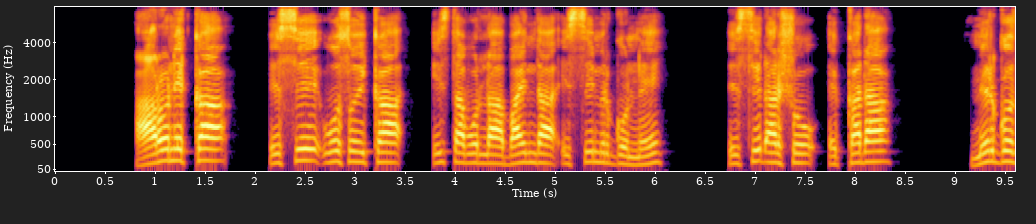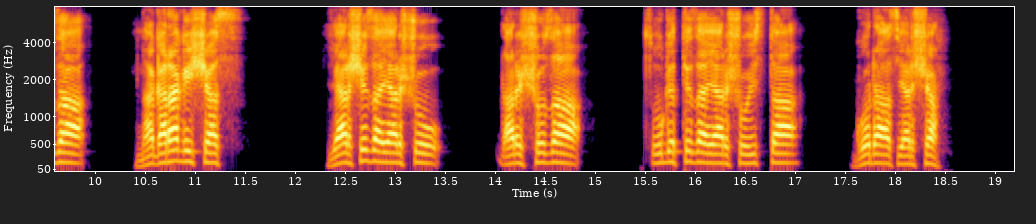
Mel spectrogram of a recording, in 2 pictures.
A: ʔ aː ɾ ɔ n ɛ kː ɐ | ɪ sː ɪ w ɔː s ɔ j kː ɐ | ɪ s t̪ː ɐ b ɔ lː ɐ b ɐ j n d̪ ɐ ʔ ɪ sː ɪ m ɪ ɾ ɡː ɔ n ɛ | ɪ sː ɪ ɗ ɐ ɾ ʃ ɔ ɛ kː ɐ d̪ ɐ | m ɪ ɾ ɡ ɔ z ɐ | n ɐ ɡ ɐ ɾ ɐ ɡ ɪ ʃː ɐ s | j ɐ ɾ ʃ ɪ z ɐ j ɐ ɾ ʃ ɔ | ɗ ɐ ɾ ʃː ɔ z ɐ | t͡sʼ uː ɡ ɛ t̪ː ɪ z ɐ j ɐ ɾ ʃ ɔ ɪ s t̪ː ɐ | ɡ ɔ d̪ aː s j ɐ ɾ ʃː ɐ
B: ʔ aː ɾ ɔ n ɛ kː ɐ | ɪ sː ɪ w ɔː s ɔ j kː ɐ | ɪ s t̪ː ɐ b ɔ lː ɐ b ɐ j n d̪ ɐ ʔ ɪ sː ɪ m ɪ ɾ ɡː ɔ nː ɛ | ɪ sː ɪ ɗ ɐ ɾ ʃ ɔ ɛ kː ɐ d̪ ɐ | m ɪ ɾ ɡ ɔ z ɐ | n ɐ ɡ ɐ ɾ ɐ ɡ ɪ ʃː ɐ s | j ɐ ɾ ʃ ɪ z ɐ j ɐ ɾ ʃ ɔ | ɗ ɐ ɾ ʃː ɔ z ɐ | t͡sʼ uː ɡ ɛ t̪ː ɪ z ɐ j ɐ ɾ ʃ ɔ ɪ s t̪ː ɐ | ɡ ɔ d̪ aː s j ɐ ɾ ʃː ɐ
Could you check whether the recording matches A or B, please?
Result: B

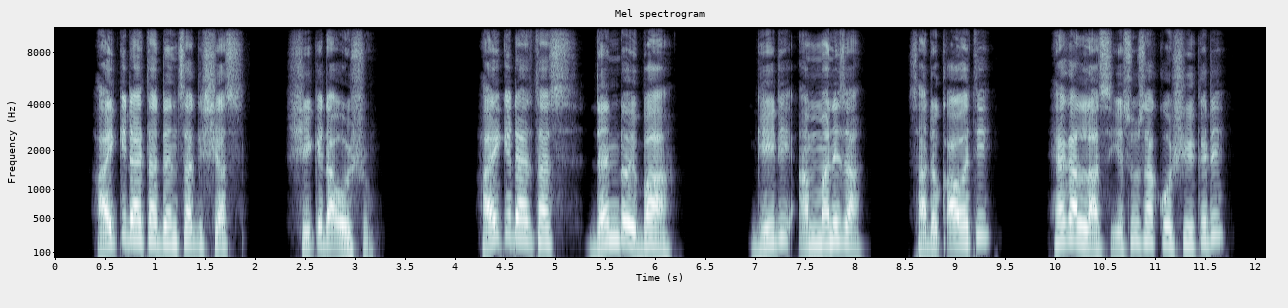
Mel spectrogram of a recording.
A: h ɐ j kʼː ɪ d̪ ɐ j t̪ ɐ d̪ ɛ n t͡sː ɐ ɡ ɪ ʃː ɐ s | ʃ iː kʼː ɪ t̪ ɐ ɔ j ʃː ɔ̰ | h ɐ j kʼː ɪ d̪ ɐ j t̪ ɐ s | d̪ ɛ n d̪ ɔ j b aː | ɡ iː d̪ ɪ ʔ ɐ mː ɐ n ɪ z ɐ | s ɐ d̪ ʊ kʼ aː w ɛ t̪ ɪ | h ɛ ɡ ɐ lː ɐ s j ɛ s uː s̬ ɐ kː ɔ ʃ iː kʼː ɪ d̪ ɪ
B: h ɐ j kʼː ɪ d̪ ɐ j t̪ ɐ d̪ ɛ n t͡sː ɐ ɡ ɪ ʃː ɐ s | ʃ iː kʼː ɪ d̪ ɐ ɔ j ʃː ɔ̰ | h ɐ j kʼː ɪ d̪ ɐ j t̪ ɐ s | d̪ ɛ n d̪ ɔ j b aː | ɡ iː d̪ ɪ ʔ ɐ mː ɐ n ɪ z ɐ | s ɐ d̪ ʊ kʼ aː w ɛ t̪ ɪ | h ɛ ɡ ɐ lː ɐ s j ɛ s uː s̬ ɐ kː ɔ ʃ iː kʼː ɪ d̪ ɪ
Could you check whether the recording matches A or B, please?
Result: B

